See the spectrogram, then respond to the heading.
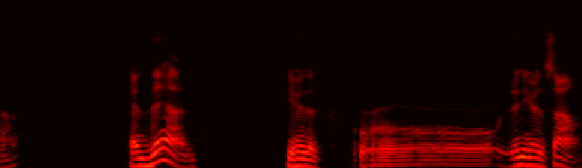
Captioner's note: growling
